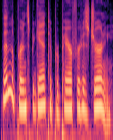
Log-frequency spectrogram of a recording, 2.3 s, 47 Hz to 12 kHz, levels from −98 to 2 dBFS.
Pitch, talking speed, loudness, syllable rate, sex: 175 Hz, 235 wpm, -16 LUFS, 6.5 syllables/s, female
